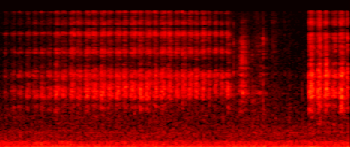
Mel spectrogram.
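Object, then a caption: Graphite pencil on paper sketchbook page. A graphite pencil, held in the fingertips, shades and scratches across a spiral-bound sketchbook of white drawing paper lying flat on a wooden desk. It makes a quiet, continuous, bright rasping of rapid short strokes over a faint low hum. The strokes thin out briefly near the end, then resume with a louder burst of scratching.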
